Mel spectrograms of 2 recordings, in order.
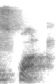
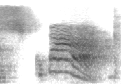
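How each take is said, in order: First: It is said the East Coast way. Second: It is said with a Texas drawl.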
